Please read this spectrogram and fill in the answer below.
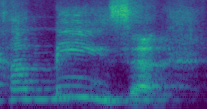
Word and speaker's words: camisa: was like, come on, which one is the stressed syllable? Camisa. And she was like, ka? No, it's like camisa, you know, so it's very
